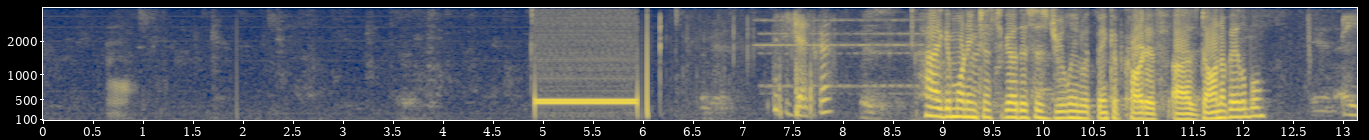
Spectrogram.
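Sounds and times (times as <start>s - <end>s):
speech: 0.6s - 1.1s, 7.6s - 12.3s
telephone ring tone over a narrow phone line: 4.9s - 6.0s, 7.1s - 9.0s.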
